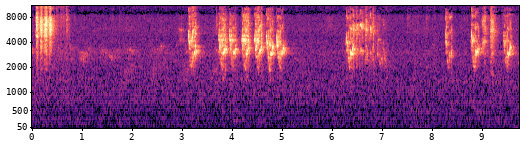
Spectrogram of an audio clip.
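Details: Happy pet budgerigars in a cage: short bursts of bright, rapid chirping at the start, around three to five seconds, near six and a half, and again toward the end, with quiet gaps between.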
